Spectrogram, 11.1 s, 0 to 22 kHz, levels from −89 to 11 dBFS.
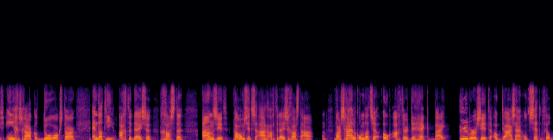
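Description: At 6.17 s the sound stalls until 6.47 s in a call audio freeze. The likely cause is packets held up in transit until the jitter buffer ran dry. The receiver extends the last sound as a fading buzz that sinks into roughly 160 ms of silence, and the whole stall lasts 280 ms. Nothing is lost; the audio simply resumes later. On a spectrogram, the harmonics smear into a decaying band and then go blank, and the waveform shows a tapering envelope followed by a flat line.

Between 6.67 and 6.70 s comes a skip ahead. A short stretch of audio, on the order of 70 ms, was discarded while later packets were already waiting, probably as the buffer shed some of the delay it had just built up. Playback leaps forward with only a tiny filled gap, so the sound is clipped and the two sides are butted together. A spectrogram shows an abrupt discontinuity in the formant tracks, and the waveform shows a sudden change in shape with no pause.

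From 7.01 to 8.08 s there is a jitter buffer slow-down. The buffer is rebuilding its reserve by repeating individual pitch periods, which adds 52 ms in total and runs the audio at about 96% speed with the pitch unchanged. Sounds feel slightly stretched. On a spectrogram the harmonics keep their spacing but stretch in time, and the waveform shows near-identical cycles repeated back to back. Throughout, content above 8 kHz is cut off, which fits an Opus call codec.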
